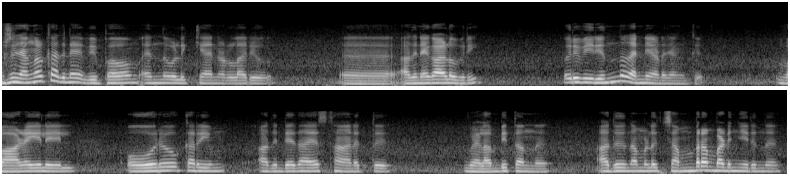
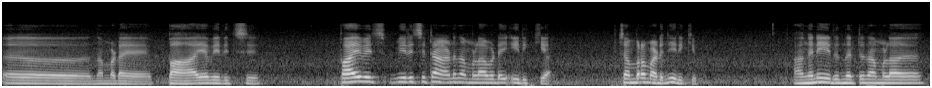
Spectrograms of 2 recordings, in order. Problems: constant background noise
